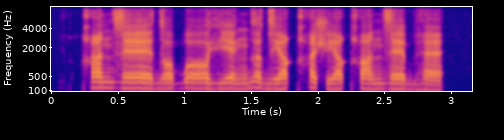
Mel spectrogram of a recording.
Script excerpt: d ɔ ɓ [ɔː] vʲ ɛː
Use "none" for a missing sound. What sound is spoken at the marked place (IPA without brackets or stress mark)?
ɔː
